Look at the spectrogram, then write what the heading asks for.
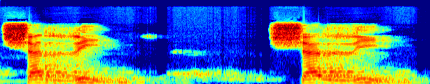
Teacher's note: huruf ra selalu disembunyikan. Ya. Sifat getarannya selalu disembunyikan.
